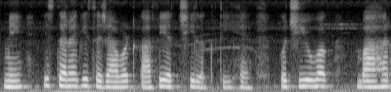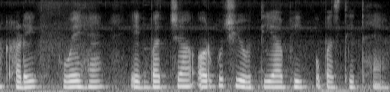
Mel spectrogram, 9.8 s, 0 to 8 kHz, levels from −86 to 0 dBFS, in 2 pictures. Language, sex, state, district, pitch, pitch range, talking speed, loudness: Hindi, female, Chhattisgarh, Raipur, 185 Hz, 180-200 Hz, 160 wpm, -19 LUFS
